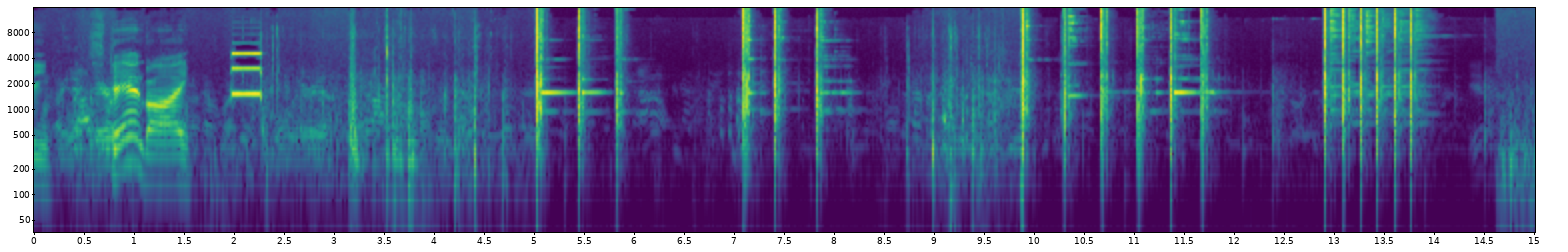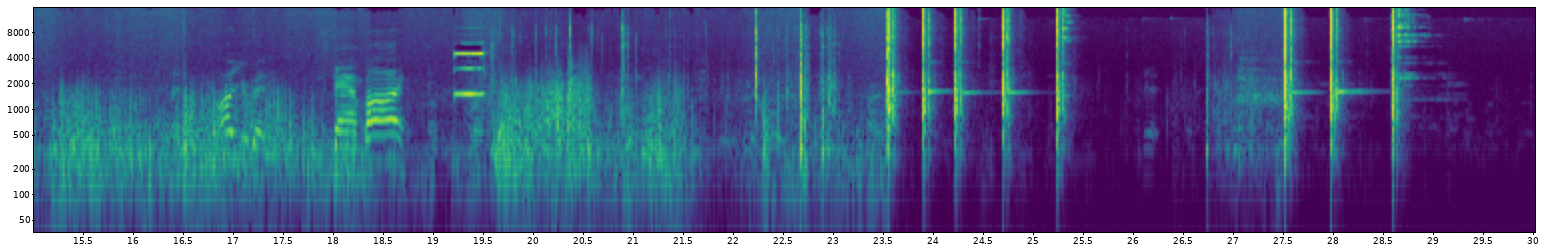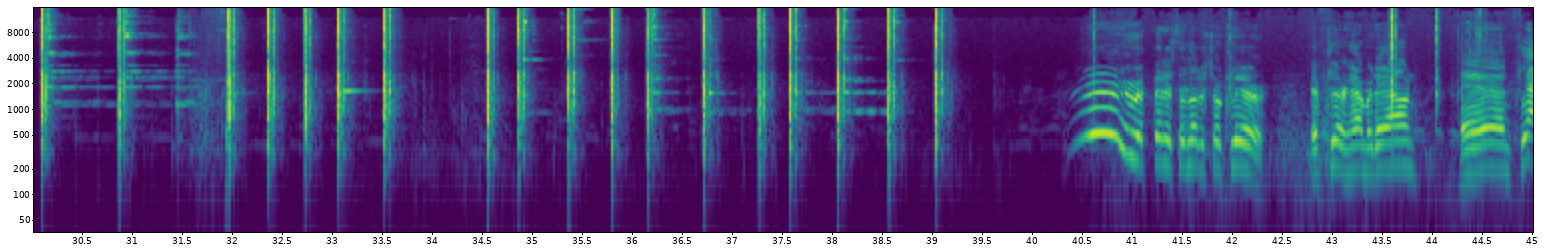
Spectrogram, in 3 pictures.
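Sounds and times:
shot timer beep: 0:02.0 - 0:02.3
steel targets clanging: 0:05.0 - 0:06.1, 0:07.0 - 0:08.3, 0:09.8 - 0:12.0, 0:12.9 - 0:14.1, 0:27.5 - 0:29.1, 0:30.1 - 0:32.0, 0:34.8 - 0:38.9.

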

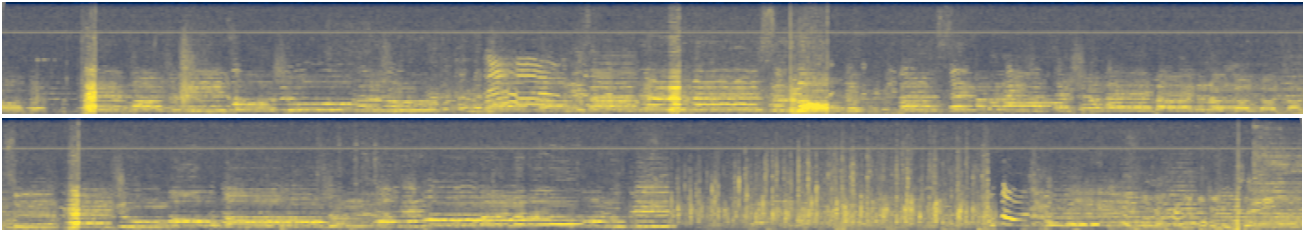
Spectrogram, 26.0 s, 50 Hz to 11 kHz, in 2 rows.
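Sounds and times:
choir singing: 0:00.0 - 0:19.9, 0:22.8 - 0:26.0.

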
